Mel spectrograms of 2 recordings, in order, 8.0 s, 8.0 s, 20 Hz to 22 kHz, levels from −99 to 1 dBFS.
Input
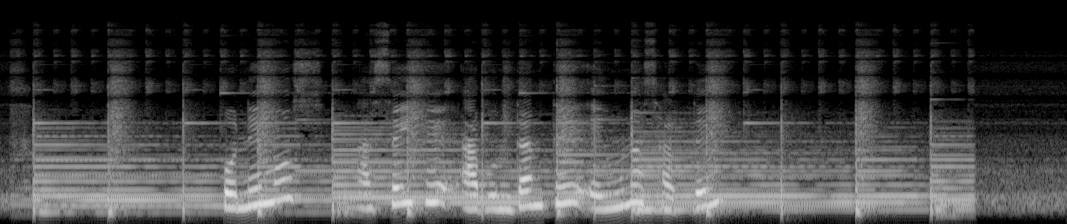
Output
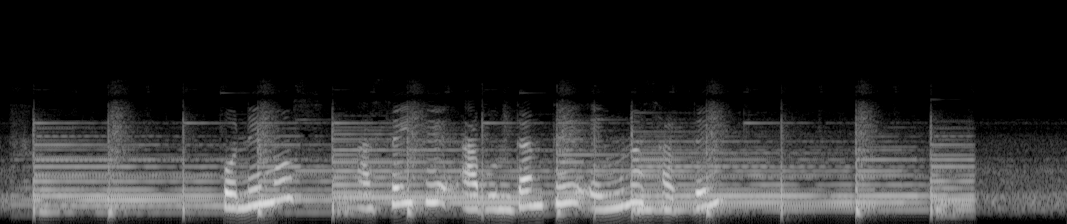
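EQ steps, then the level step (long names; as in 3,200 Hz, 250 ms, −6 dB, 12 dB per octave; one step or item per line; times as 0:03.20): Bessel low-pass filter 1,700 Hz, order 4
−2.0 dB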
